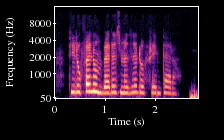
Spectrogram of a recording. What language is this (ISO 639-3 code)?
kab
